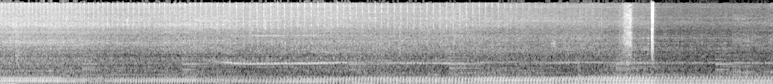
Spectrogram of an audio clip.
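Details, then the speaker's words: Tuned Daihatsu after the alternator bearing was replaced and a bent pulley wheel was swapped for a straighter one. It gives a smooth, even idle rumble with no whine or bearing growl at the front, and the alternator is charging properly. "As you can see, the alternator is still charging properly, so everything was okay. We just changed the bearing."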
